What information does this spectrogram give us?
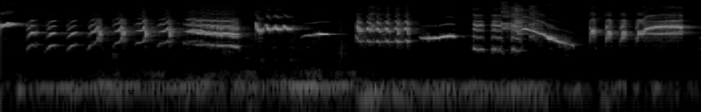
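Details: Asian pied starling song as a calling lure for lazy birds: quick repeated stacked chirps, harsh grating bursts, a brief pure whistle and a long descending slurred note before more chatter.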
